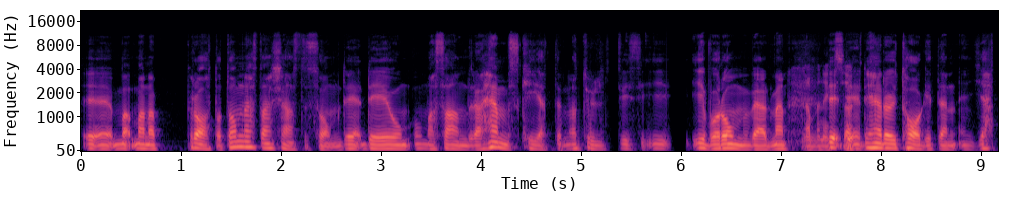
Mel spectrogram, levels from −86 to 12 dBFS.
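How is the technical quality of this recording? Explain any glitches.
The recording has one clear fault, a run of repeated stalls (stutter) from 4.79 to 6.07 s, just after "om massa andra hemskheter" and ending before "i vår omvärld men". Packets arrived late, so the jitter buffer kept running dry. The receiver stretched the last sound across 15 gaps, the longest 177 ms and 438 ms in total, about a third of that stretch. Nothing is lost, but the speech drags and stammers. The call path's top end stops near 12 kHz, which fits Opus at a moderate bitrate.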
